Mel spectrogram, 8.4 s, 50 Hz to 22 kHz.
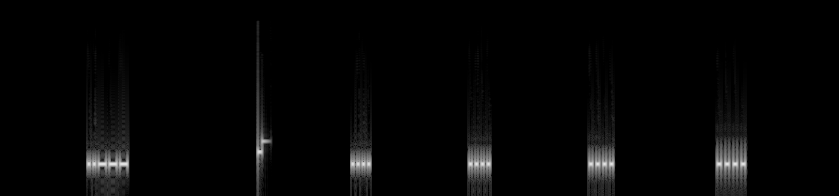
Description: Morse code, heard as a keyed tone, about 41 wpm, spaced as for 8 wpm, 700 Hz. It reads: 2 HHHH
